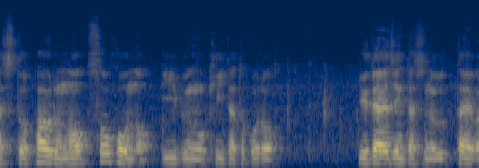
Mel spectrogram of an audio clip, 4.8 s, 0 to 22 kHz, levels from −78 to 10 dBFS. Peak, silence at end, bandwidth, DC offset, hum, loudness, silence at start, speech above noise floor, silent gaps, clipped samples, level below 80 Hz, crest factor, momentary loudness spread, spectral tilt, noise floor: 0 dBFS; 0 s; 12 kHz; under 0.1%; none; -21 LUFS; 0 s; 29 dB; none; under 0.1%; -76 dBFS; 20 dB; 13 LU; -6 dB/octave; -49 dBFS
